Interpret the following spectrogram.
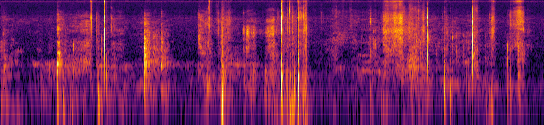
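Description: Handling noise from a recording device being picked up and moved: irregular clicks, knocks and fabric rustling against the microphone, starting about a second in.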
